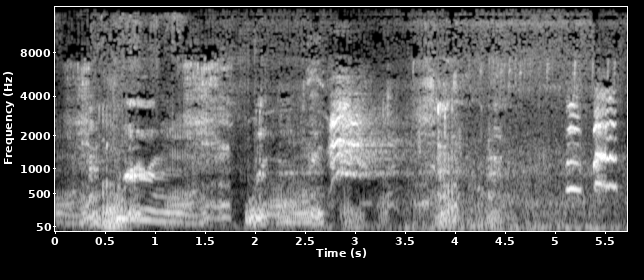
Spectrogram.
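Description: Loud wild boar grunts and snorts, rough guttural sounds tumbling over one another in a steady series with brief pauses, and a few higher squeals near the end.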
